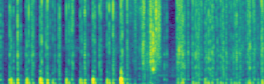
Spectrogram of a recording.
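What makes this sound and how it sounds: Fingertips and nails tap and scratch the white lid and sides of a hollow, medium plastic supplement tub with an orange label. Rapid, dry, hollow taps with a low-mid body come in a quick, uneven rhythm, and a stretch of bright, scratchy nail noise runs through the middle. Each tap dies almost instantly.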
